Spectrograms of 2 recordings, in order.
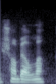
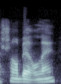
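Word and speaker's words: Chamberland: Non, non, c'est Chamberlain, L-A-N-D. – OK. – L-A-N-D, Chamberlain. Puis, on prononce ça à la Chamberlain ou Chamberlain. Fait que ça,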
